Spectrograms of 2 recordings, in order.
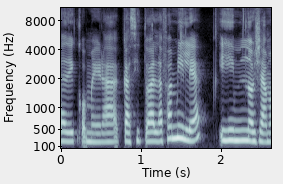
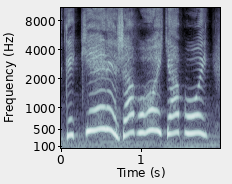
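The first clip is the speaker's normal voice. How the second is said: calling out; 10 semitones higher, 4 dB louder, slower than usual. Retold or imitated. Friend calling down from upstairs.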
